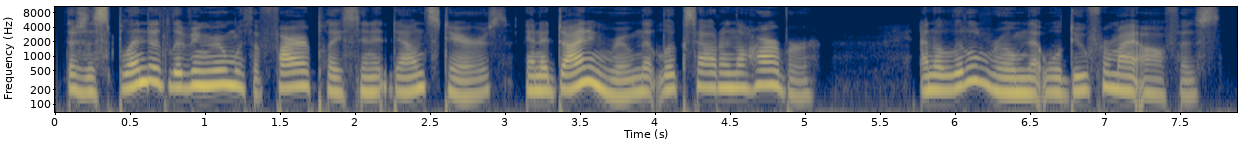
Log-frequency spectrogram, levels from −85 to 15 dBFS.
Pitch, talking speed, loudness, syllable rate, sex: 200 Hz, 235 wpm, -17 LUFS, 6.2 syllables/s, female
